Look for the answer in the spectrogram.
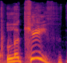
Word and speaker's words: LaKeith: Goes by the name of Lakeith. Did I say that right? – Yeah, right. That's right.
